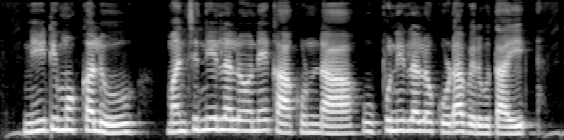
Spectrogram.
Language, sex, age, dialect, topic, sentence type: Telugu, female, 36-40, Southern, agriculture, statement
